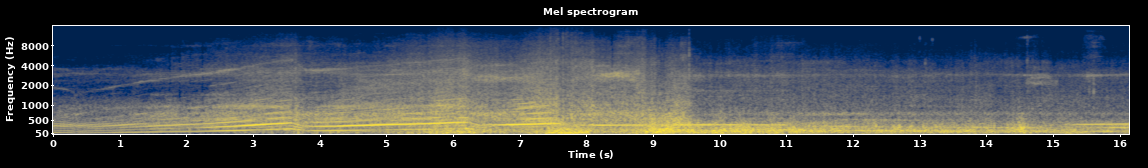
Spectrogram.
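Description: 2000 Yamaha Fazer 600's inline-four engine, fitted with an aftermarket Micron exhaust, accelerating from a start: the revs climb, drop with quick upshifts about 4 and 6 seconds in, then settle to a steady cruise with wind rush.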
